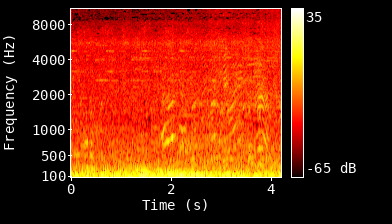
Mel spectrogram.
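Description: Busy outdoor square ambience: a steady low rumble, with faint voices of people talking nearby for the second half.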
